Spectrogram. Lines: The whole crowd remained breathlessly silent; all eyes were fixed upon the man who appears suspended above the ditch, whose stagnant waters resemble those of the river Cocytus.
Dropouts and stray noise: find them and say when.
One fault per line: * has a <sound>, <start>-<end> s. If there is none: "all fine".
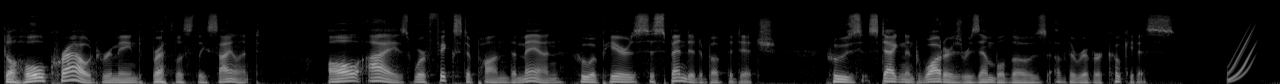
* has a chirp, 12.3-12.6 s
